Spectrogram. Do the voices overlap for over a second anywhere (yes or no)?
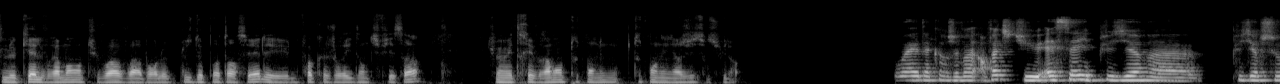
no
